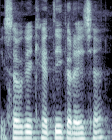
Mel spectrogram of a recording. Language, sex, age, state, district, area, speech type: Maithili, male, 18-30, Bihar, Supaul, rural, spontaneous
